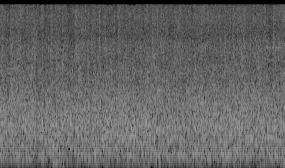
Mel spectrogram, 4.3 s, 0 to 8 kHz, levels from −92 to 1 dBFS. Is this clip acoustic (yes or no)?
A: yes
